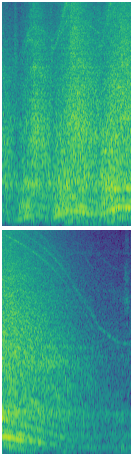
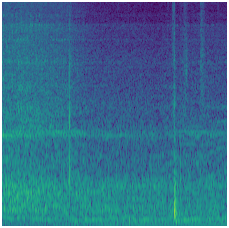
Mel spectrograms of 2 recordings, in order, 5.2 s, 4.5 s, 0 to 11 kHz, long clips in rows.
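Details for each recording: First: BMW just after cleaning VANOS solenoids (for codes 2A87, 3100), engine revved twice: clean whistle rising and falling, then steady; turbo spooling normally, though codes later returned including P0015. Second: Turbocharged BMW after cleaning VANOS solenoids for codes 2A87 and 3100: engine running steadily with turbo sound and a thin constant high whistle above idle, source unclear; repair failed, P0015 and more codes followed.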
